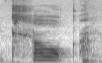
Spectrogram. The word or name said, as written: Looq'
